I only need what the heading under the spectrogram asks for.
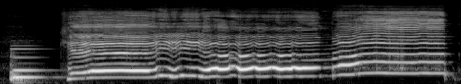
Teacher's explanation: the way I say carry, I say it kind of, with an eh sound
